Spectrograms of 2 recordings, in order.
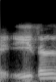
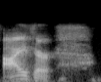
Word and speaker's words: either: Pronunciation-wise, again, English speakers, some say neither, some say neither, some say either, some say either.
